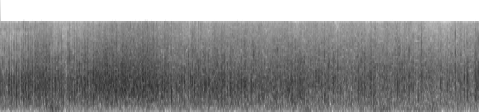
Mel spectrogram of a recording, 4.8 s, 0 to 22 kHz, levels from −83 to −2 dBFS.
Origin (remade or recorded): recorded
